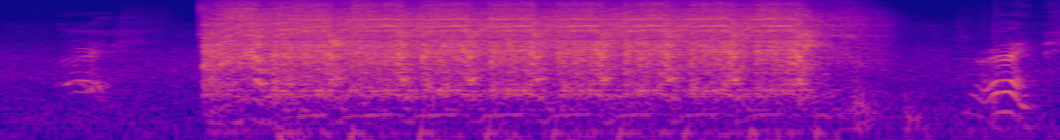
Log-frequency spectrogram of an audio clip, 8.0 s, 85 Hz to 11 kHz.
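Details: Dry compression test, cranking the last cylinder (number one) while battery voltage is monitored. An even beat of about two per second with no weak stroke, reading about 180–183 like the other cylinders, so compression is healthy.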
